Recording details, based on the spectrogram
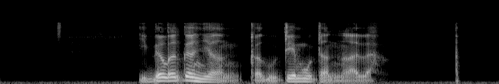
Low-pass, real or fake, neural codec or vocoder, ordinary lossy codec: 7.2 kHz; fake; autoencoder, 22.05 kHz, a latent of 192 numbers a frame, VITS, trained on many speakers; AAC, 32 kbps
